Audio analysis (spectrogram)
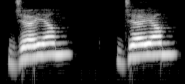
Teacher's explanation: युद्धे जयम, य के ऊपर बिंदी है और बाद में क्या है, व। य र ल व होता है बिंदी के बाद, तो बिंदी का उच्चारण क्या होगा, म।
